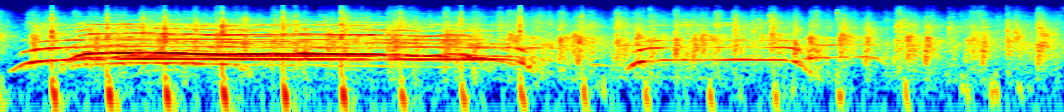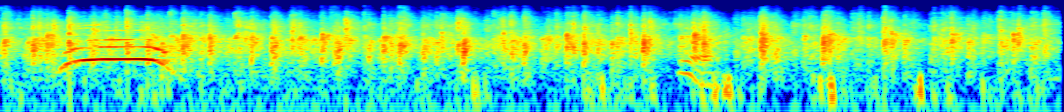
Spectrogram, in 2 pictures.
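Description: A crowd of ICF Bielefeld people bursts into loud cheering and whooping over dense clapping, greeting those who belong to ICF Bielefeld but are not present. High voices call out near the start, then applause continues steadily as the shouts fade.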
